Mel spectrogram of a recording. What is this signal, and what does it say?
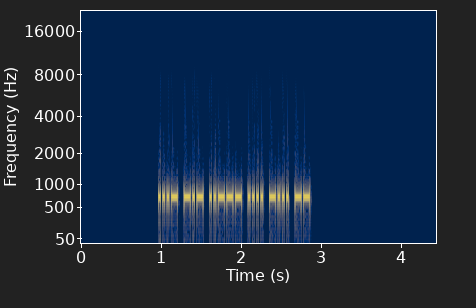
Morse code, heard as a keyed tone, about 41 wpm, 700 Hz. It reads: VK2HBM
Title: DXCC-100 Call Signs - 6 Characters - Repeated 3x - 45wpm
